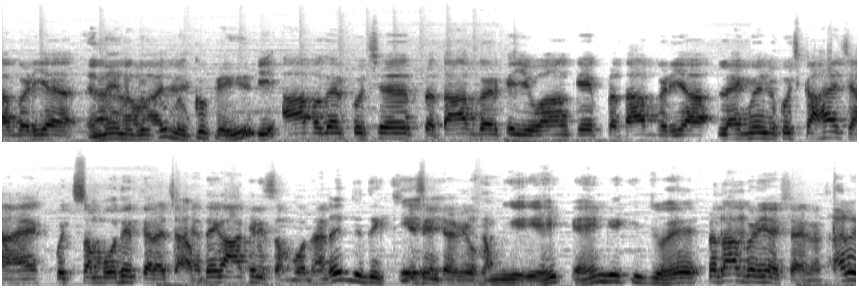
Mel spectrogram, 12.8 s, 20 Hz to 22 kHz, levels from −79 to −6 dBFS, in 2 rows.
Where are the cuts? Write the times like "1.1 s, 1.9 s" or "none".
none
